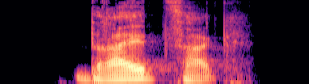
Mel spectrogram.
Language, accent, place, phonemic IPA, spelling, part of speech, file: German, Germany, Berlin, /ˈdʁaɪ̯ˌt͡sak/, Dreizack, noun, De-Dreizack.ogg
- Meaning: trident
